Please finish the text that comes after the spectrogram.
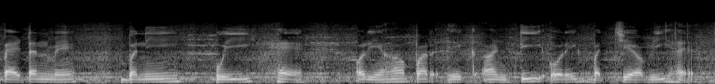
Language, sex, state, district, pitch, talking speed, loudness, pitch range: Hindi, male, Madhya Pradesh, Katni, 125 Hz, 125 wpm, -20 LUFS, 115-135 Hz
